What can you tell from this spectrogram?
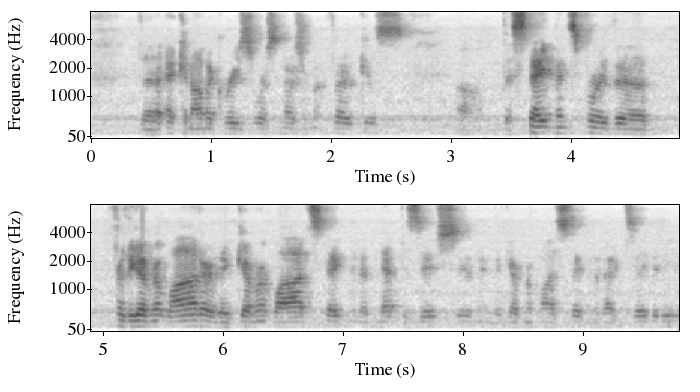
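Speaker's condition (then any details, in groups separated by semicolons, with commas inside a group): No condition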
